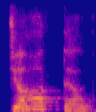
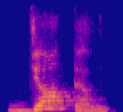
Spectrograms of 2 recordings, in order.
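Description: First: Дятел repeated with a falling end; dictation repeat. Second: Дятел said clearly; dictation read. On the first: Teacher repeating last word, firm. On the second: Teacher dictating last word, clear. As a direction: give Дятел plainly and distinctly. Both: Shown as a demonstration. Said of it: "І останнє слово".

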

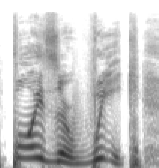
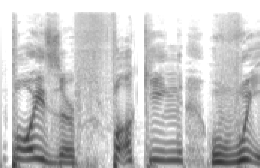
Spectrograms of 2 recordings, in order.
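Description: First: Mock outrage. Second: Slower mock outrage. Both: Real, not acted. Outraged reaction to post.

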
